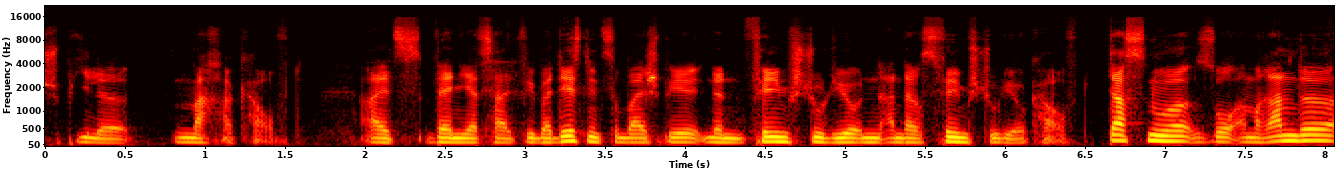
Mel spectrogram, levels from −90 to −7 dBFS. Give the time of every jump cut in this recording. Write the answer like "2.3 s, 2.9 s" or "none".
none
